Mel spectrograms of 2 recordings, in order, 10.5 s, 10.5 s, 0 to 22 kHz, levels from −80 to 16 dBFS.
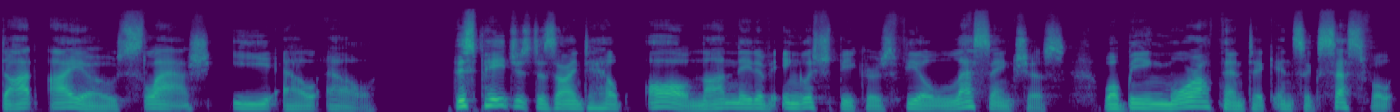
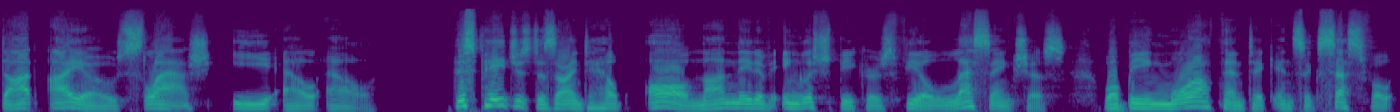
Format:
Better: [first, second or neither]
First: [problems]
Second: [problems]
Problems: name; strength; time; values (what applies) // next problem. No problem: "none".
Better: first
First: none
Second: distortion; slight; 4% of the sound clipped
